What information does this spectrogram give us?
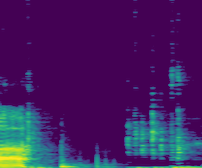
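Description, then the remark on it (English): Computer keyboard typing while someone looks something up, a quick flurry of light key clicks in an uneven rhythm, preceded by a brief vocal sound at the start. “Like, sorry for the keyboard. I had to look that up.”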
